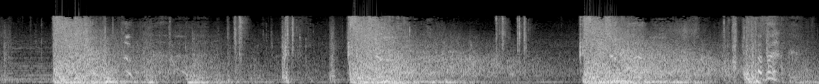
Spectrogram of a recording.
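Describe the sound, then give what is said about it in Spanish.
Gunfire in the 2007 western 3:10 to Yuma: three loud, heavy booming shots, each followed by a long decay and scattered sharper cracks, with no voices. “Súbitamente Charlie abre fuego. ¡No! dispara sin piedad contra Evans.”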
